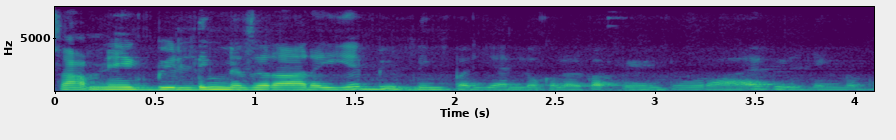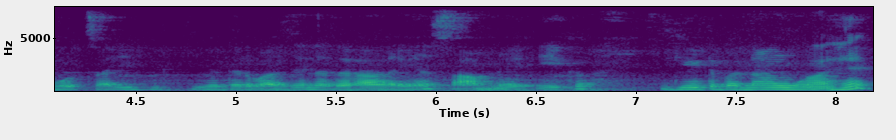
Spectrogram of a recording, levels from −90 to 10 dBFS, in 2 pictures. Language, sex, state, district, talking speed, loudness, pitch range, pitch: Hindi, female, Chhattisgarh, Rajnandgaon, 240 wpm, -17 LUFS, 175-190 Hz, 185 Hz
